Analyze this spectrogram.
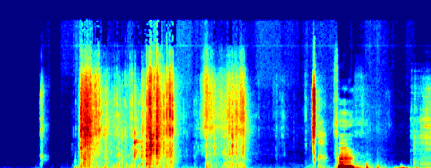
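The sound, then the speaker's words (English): Tarot cards are shuffled before one is pulled, giving a few papery riffling bursts of card noise, followed by a short vocal sound. “But first, we're going to do what we do, pull a tarot card, which we'll talk about at the end of the episode.”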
